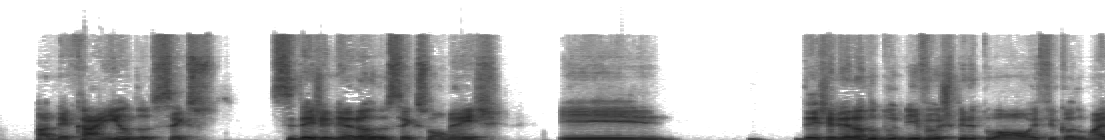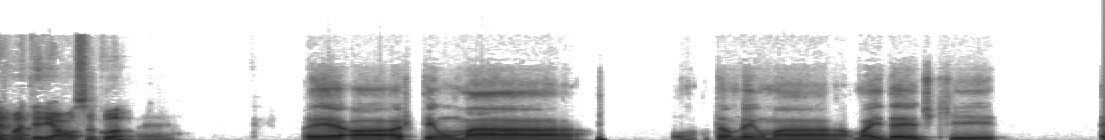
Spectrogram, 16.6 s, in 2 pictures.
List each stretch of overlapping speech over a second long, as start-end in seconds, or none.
none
